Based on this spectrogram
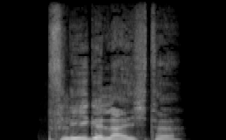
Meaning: inflection of pflegeleicht: 1. strong/mixed nominative/accusative feminine singular 2. strong nominative/accusative plural 3. weak nominative all-gender singular
- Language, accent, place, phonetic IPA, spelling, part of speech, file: German, Germany, Berlin, [ˈp͡fleːɡəˌlaɪ̯çtə], pflegeleichte, adjective, De-pflegeleichte.ogg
